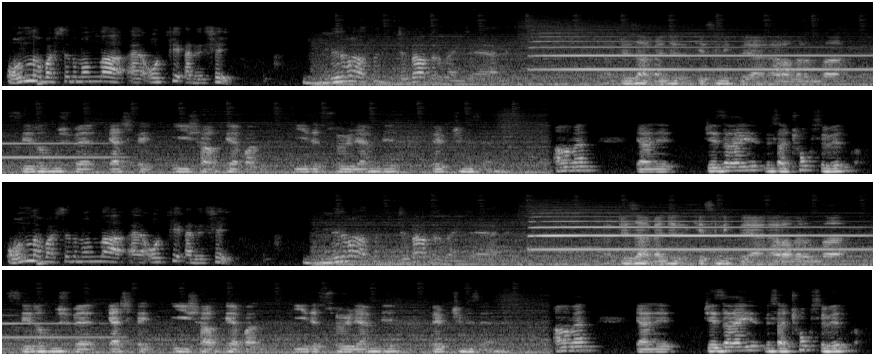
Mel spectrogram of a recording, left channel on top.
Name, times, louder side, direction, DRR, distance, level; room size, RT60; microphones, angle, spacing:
voice 1, 0.0-2.3 3.0-5.1, left 2 dB, 80° left, 1.6 m, -26 dB
sound 1, 3.1-14.2, right 1 dB, 40° left, 2.0 m, -34 dB
Trumpet, 5.2-10.0, right 5 dB, 20° right, 1.0 m, -21 dB
voice 2, 6.0-8.5 8.9-11.3 11.6-12.7 13.0-13.8 14.2-14.6 15.0-15.4 15.7-17.3, right 2 dB, 55° right, 1.5 m, -23 dB
4.2 x 3.3 x 2.8 m
head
